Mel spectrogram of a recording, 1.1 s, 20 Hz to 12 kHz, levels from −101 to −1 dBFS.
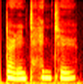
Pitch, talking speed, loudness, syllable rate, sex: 200 Hz, 160 wpm, -18 LUFS, 4.4 syllables/s, female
